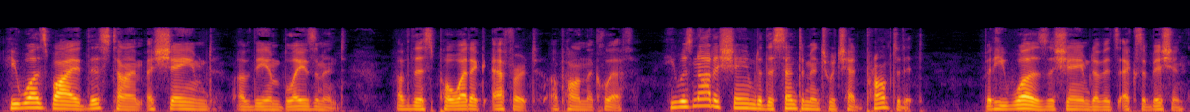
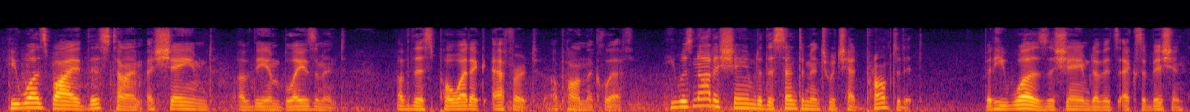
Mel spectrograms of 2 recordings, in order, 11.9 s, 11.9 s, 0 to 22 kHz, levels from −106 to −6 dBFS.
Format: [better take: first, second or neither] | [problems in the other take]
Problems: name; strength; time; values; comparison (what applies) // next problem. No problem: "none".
first | background sound (Thunder / Rain); 20 dB below the speech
